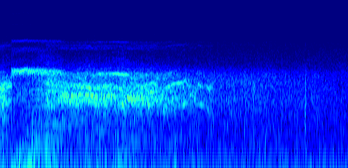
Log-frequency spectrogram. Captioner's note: referee whistling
